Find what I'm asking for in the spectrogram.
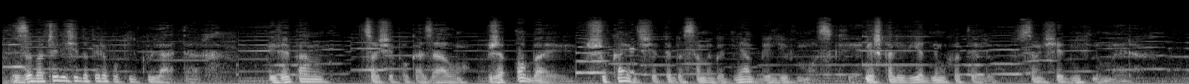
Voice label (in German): Hörprobe des polnischen Schauspielers; Sounddatei als Stimmbeispiel (keine Synchronarbeit!); Lex Barker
